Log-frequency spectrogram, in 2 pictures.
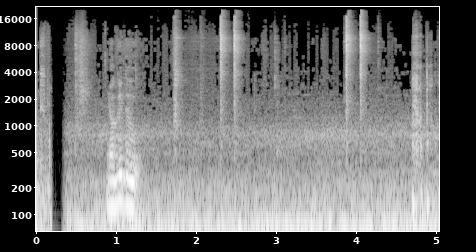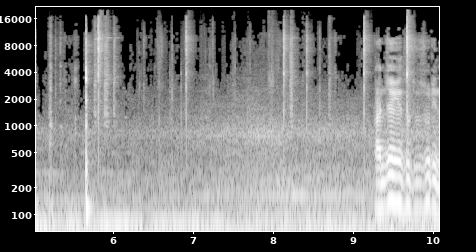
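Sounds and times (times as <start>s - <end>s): steady low rumble: 0.7s - 10.0s
bicycle clicking and ticking: 1.7s - 2.9s, 3.8s - 4.4s, 5.6s - 10.0s.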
